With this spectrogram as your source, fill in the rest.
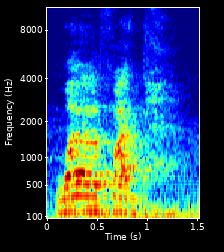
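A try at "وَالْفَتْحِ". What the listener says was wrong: Nah, jangan ditahan kalau wal fath. Ditahan. Wal fath. Buka. Gitu aja.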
